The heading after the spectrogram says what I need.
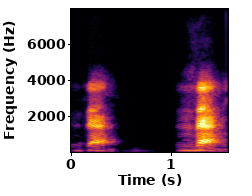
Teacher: Jadi gesekannya maksud digesekan ujung lidah sama ujung gigi seri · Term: huruf zal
